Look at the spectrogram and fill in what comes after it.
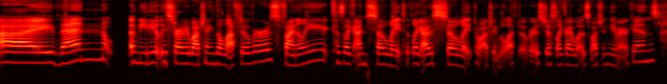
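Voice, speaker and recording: A woman's fairly high voice, an ordinary speaking voice, with ordinary pitch variation, big swings in loudness and hardly any pauses, dry and close with no echo on a very clean recording over a silent background. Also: moderate pace. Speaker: guest co-host. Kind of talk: casual chat.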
